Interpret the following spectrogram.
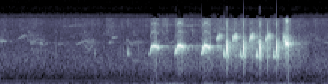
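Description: A songbird singing: starting about halfway in, three clear high notes followed by a faster run of about seven notes.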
